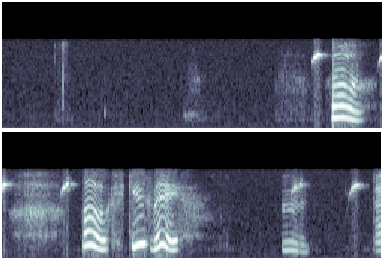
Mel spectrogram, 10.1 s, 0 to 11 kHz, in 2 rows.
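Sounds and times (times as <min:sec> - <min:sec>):
pet birds chirping with high whistled chirps: 0:04.0 - 0:06.2, 0:08.8 - 0:10.0
pet bird squawky call sliding downward: 0:04.1 - 0:04.4, 0:05.0 - 0:06.1, 0:08.9 - 0:10.0
speech: 0:04.4 - 0:04.9, 0:06.4 - 0:07.6, 0:08.8 - 0:09.2.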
